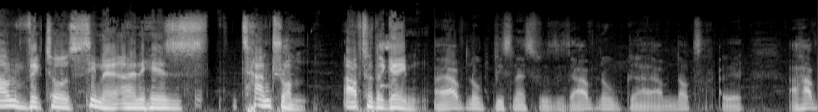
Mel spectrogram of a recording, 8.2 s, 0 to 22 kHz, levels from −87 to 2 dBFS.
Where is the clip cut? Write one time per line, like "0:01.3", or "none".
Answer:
0:04.2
